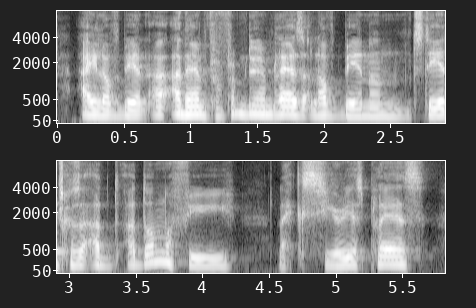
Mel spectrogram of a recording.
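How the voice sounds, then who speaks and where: Here a man speaks with an Irish accent. He talks at a fairly quick pace with fairly even intonation. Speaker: comedian. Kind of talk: casual chat. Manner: halting.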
